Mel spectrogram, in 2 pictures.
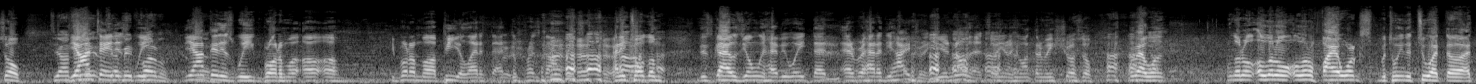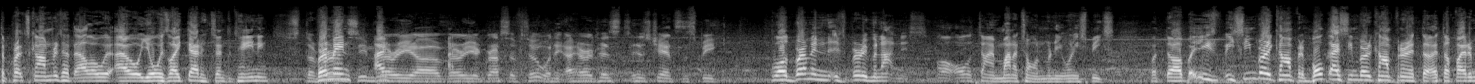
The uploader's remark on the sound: recording live from Barclay's Center in Brooklyn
